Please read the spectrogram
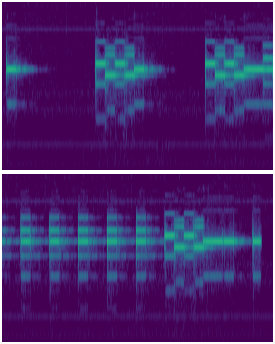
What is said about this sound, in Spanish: Si pensaste que sonaba tu celular, es momento de cambiarte a un smartphone.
